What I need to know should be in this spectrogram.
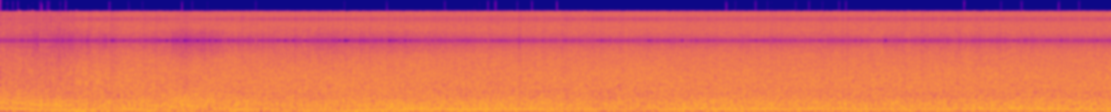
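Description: Strong wind rushes loudly and steadily past a hang glider high in the air.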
